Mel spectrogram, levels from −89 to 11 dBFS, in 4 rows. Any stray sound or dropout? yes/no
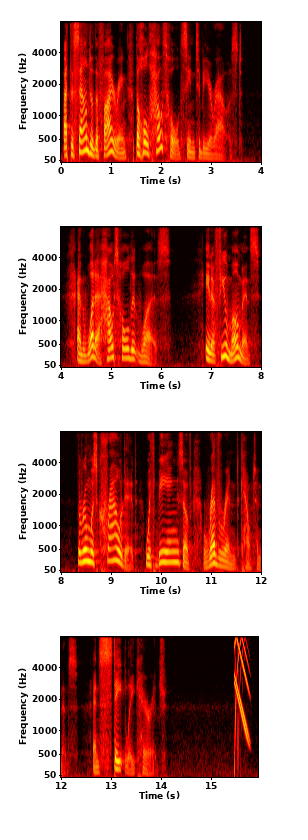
yes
